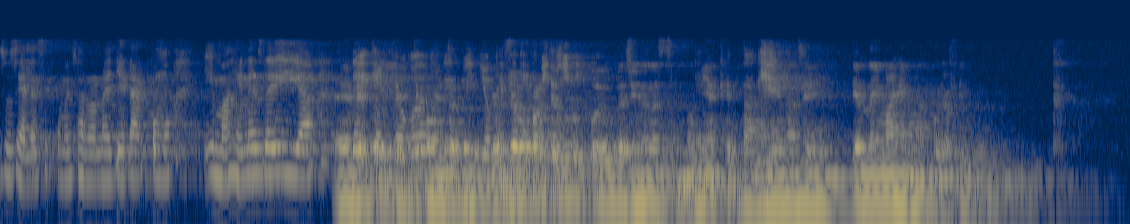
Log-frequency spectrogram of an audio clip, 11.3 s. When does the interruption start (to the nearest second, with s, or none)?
3 s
